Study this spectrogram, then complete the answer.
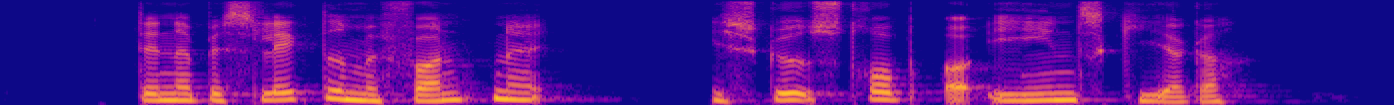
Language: Danish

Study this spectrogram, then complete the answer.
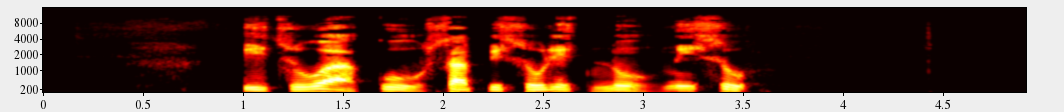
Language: Sakizaya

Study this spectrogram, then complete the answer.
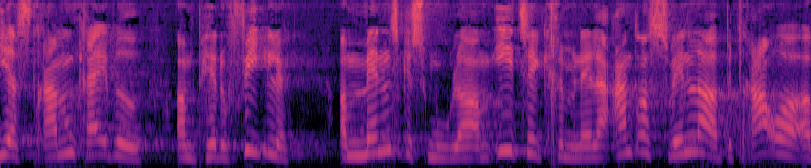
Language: Danish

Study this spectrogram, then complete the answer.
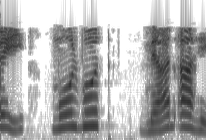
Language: Marathi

